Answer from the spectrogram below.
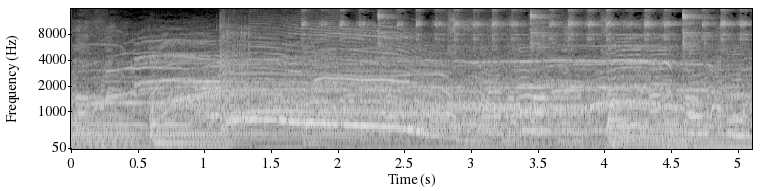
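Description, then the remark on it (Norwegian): A live audience at an entertainer's stage show cheers loudly and steadily after the performer asks for more noise, with shrill whoops and shouts rising and falling above the dense roar of many voices, sustained throughout. “Kan jeg høre litt mer lyd fra dere?”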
